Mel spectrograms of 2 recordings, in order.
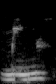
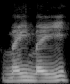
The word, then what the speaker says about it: meme: Meme. What? Meme. I know some people used to call it Mimi, which used to make me laugh.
